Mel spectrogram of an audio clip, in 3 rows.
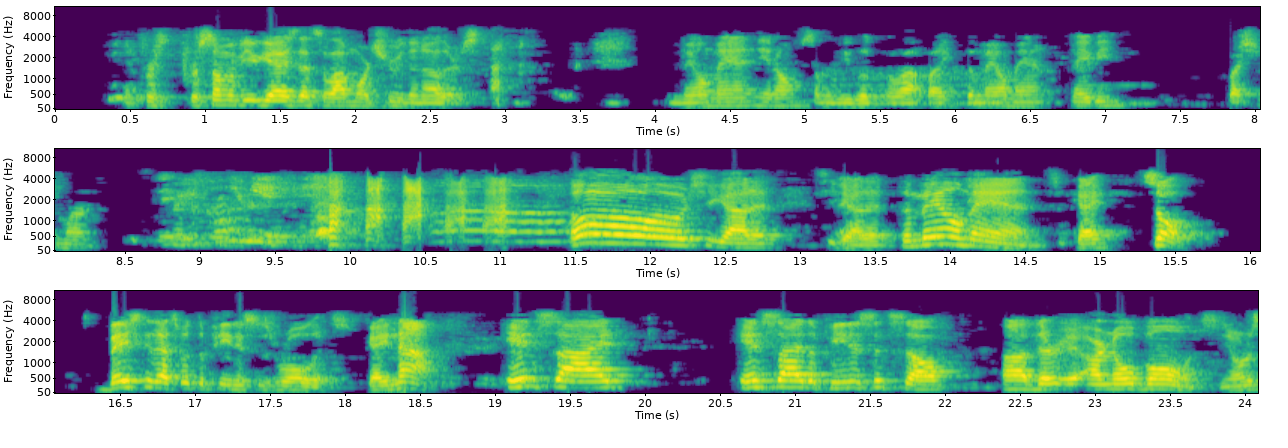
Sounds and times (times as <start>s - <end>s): Male speech, man speaking: 0.4s - 3.0s, 4.1s - 7.2s, 7.8s - 9.1s, 11.5s - 15.8s, 16.4s - 20.0s, 20.6s - 24.0s
Chuckle, chortle: 2.8s - 3.8s, 9.7s - 11.2s.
